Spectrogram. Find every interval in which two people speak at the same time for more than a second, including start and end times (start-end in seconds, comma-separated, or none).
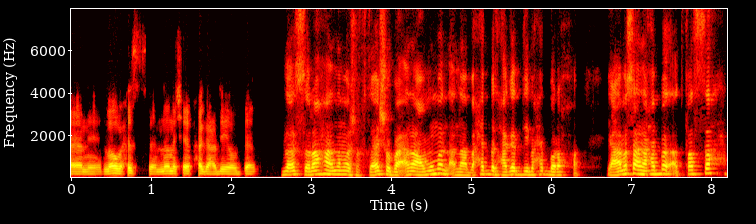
none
